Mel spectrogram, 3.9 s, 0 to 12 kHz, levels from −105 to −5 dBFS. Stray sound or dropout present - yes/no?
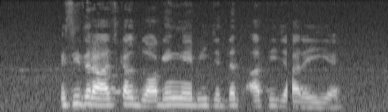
yes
